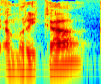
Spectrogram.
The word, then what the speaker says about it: Amrika: Et donc le film de cet après-midi, ou du début de soirée, Amrika, c'est la prononciation populaire en hindi de America, donc l'Amérique, les États-Unis en particulier.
